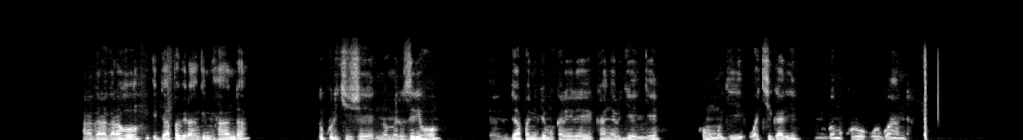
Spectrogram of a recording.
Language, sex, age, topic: Kinyarwanda, male, 36-49, government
